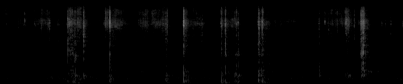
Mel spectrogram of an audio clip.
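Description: Oracle cards being shuffled by hand: a run of short, crisp card strokes, about three or four a second, unevenly spaced.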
